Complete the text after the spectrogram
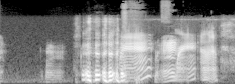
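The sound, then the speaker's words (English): A person's voice mimics a goat, letting out a run of quavering, wavering bleats, fairly loud, the trembling cries rising and falling for a couple of seconds. “Did you just make a goat sound?”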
